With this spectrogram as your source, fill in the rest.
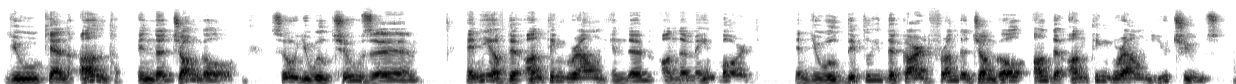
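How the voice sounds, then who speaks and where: Guy explaining how a board game works, step by step, pitch bouncing around a lot. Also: expressive. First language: French. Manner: step-by-step, deliberate, simple phrasing. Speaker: board game rules presenter. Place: voice-over recorded separately from the video.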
